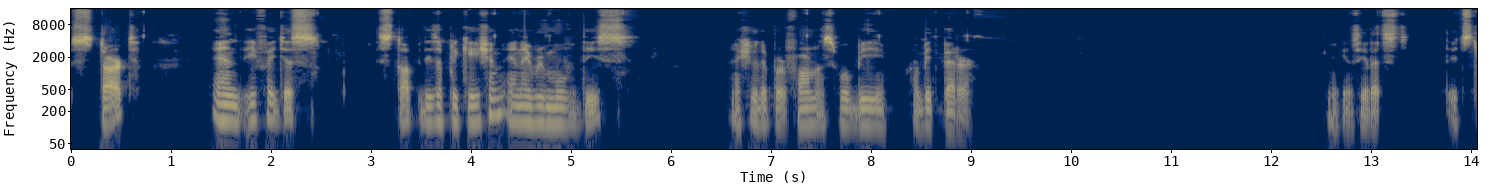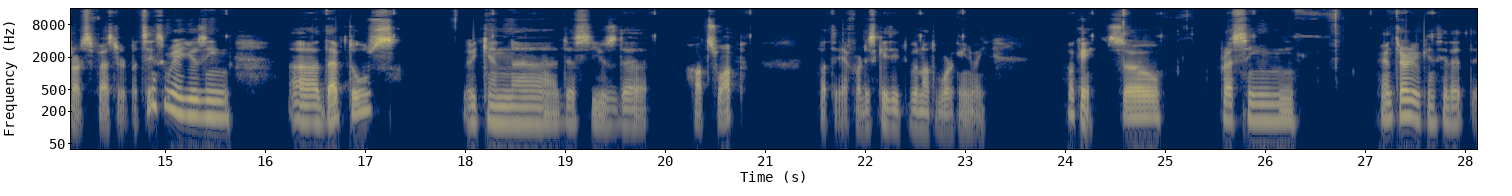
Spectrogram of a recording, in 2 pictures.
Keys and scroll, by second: 2.8 super+F2, 2.9 super+F2, 8.7 ctrl+d.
